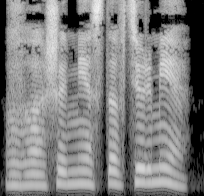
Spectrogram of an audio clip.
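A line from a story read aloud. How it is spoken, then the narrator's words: Hoarse, strained voice. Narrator (Russian): прохрипела я осевшим от крика голосом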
